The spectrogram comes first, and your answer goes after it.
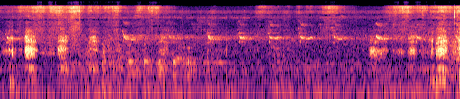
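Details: Labrador Retriever named Golden, a pet dog, outdoors in a rural setting; short rough bark bursts repeat about every half second, with breathy panting between, a faint repeated whistled note in the background, and people talking nearby.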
